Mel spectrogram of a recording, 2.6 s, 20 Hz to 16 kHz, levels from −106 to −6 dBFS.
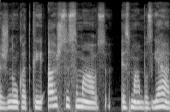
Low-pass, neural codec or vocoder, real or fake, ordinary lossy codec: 14.4 kHz; none; real; AAC, 96 kbps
